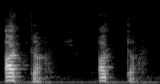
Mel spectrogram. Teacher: Because of the stress. Remember, at the end of the sentence, ata becomes atta.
